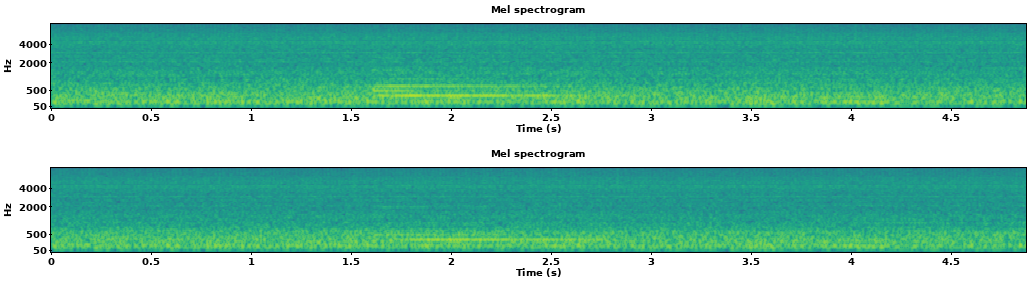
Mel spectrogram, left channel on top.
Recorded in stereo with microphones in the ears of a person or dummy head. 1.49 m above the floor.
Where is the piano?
75° left (ahead or behind), 2.5 m.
